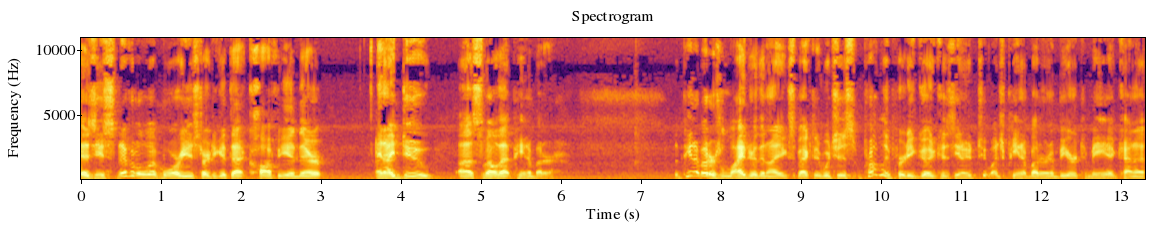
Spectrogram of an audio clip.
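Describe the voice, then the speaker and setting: A man speaks at a fairly quick pace. His tone is dark and mellow. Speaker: beer reviewer. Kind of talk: casual review vlog. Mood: upbeat, curious. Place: garden.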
